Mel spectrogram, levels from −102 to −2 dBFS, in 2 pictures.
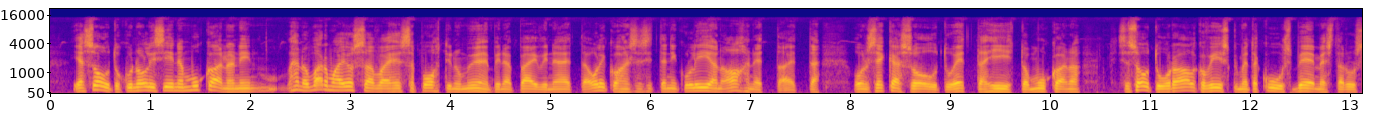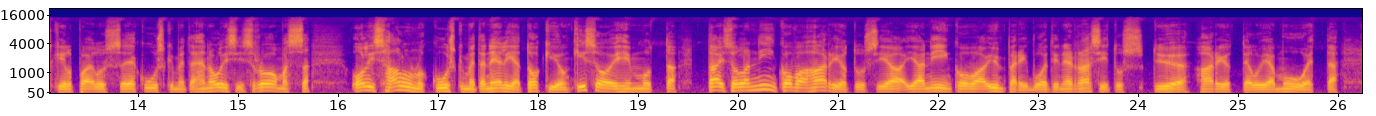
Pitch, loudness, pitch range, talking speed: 125 Hz, -18 LUFS, 115-145 Hz, 140 wpm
